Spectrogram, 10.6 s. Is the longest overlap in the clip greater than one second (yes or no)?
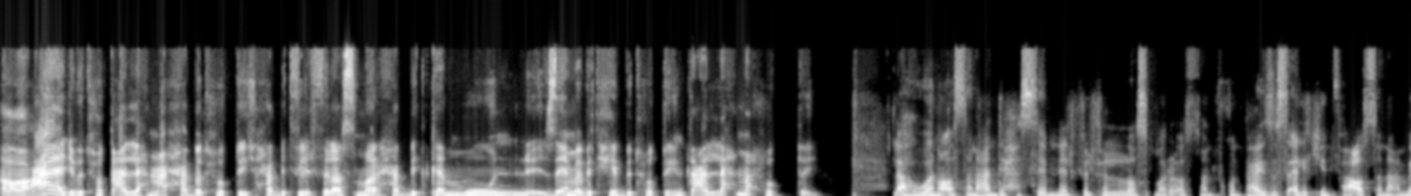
no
